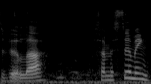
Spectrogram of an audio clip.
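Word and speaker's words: Ville: And my favorite singer, one of my favorite singers, his name is spelled V I L L E and it's pronounced Villa.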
